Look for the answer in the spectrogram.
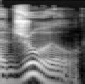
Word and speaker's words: Juul: Даже само ее название произносится Juul и на английском звучит как слово «драгоценность», подчеркивает уникальность и привлекательность продукта, особенно для молодежи.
